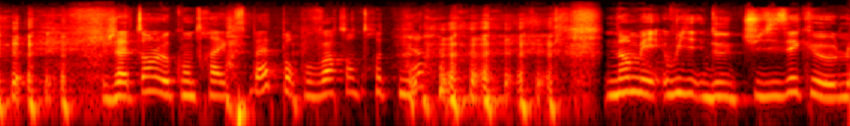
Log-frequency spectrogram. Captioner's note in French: rires; rires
